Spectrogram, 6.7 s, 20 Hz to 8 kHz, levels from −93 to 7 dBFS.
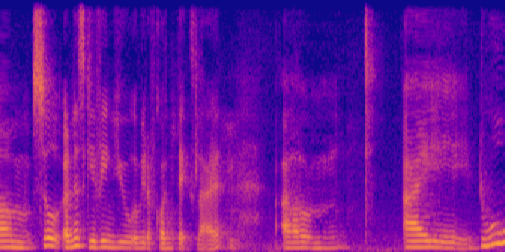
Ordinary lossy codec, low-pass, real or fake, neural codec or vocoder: none; none; fake; codec, 16 kHz, 0.8 kbps, ZipCodec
